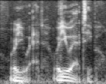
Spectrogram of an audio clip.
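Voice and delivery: hushed call into the dark; whispering. Real, not acted. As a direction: whisper his name out. Calling for a missing friend.

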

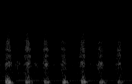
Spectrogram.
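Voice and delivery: soft voiceless panting like a happy dog; imitated happy dog pant. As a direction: pant lightly and quickly.

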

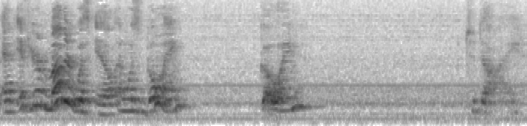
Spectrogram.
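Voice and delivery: put-on boy trying not to cry; keeping back tears. A narrator's reading. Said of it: "if you're trying to keep back tears".

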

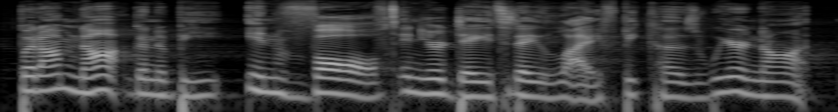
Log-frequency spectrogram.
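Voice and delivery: ordinary delivery

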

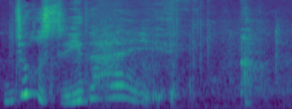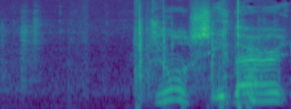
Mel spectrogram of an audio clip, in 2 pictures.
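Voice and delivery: can't believe what just happened; shocked disbelief. Real, not acted. Reacting to getting shot in game.

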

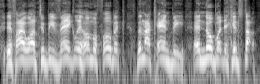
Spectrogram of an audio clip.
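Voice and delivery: high, loud villainous rant; defiant shouting. Pretend. Evil sorcerer defending his right to his views, defiant shouting. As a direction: shout it like an unstoppable tyrant.

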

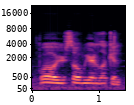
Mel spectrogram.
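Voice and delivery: ordinary delivery

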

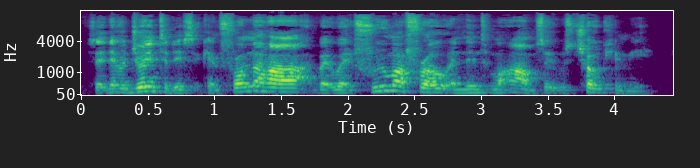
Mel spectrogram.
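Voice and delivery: ordinary talk, nothing marked

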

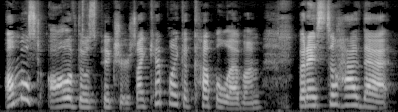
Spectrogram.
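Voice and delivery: usual speaking voice

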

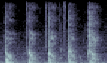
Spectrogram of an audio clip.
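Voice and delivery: urgent whisper. Real, not acted. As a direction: hiss it under your breath. Sneaking past enemies.

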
